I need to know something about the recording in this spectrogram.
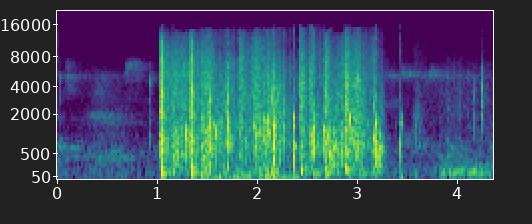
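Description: Wheat stalks break with quick rustling crunches.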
